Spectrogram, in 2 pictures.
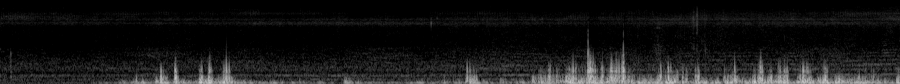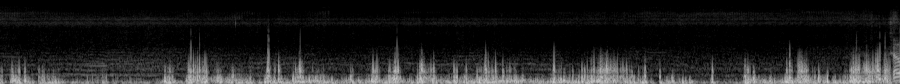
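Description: Honey bees buzzing close to the microphone at a hive's entrance feeder, mixed with bumps and rustles as the phone is moved under the feeder. Quieter for the first few seconds, louder from about five seconds in.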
